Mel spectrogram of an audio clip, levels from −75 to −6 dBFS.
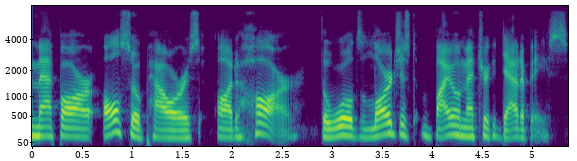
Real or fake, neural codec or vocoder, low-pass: fake; codec, 16 kHz, 2 kbps, FunCodec, trained on LibriTTS, 25 frames a second; 7.2 kHz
